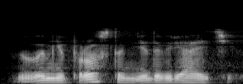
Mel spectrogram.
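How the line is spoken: Sad. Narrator (Russian): грустно сказала Симона

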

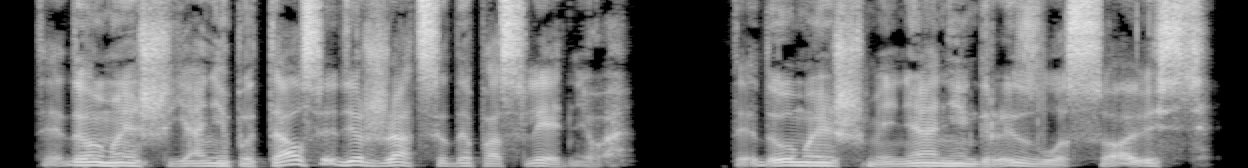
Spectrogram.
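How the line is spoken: Quiet. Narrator (Russian): тихо произнес Гао Далунь

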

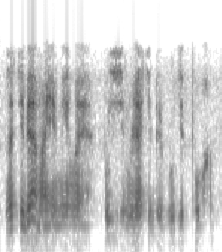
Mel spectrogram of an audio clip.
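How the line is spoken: Quiet speech. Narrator (Russian): тихо проговорил я

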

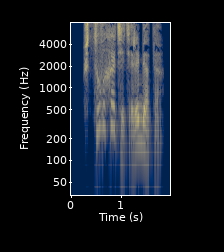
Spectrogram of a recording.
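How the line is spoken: Sighing, mocking or sad. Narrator (Russian): вздохнул Харя, то ли ерничая, то ли с глубоко запрятанными сожалением и грустью

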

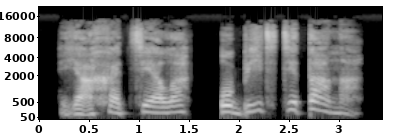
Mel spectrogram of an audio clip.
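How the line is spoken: Hissed. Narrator (Russian): прошипела королева

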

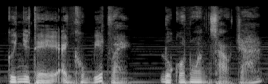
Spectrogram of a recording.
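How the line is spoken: Cold, smiling. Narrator (Vietnamese): cô ấy mỉm cười với tôi một cách thật lạnh lùng rồi nói

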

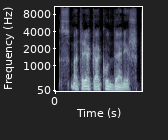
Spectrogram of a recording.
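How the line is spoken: Muttered with hatred. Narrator (Russian): пробормотал Лямин, с ненавистью

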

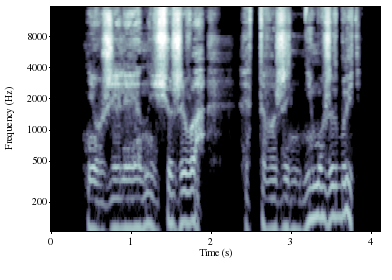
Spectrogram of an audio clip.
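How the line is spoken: Frightened mutter. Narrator (Russian): Испуганно пробормотал Мартин

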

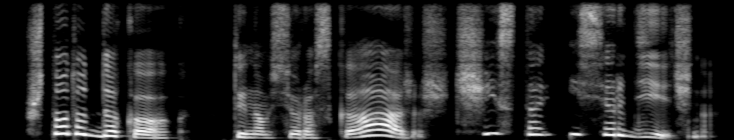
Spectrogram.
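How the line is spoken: Gentle, man's voice. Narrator (Russian): Ласково произнес усатый стражник

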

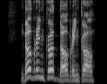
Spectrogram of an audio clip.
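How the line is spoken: Cheerful. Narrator (Ukrainian): весело сказав

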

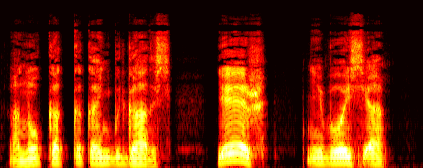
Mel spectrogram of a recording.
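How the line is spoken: Laughing. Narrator (Russian): засмеялась тетя Сима

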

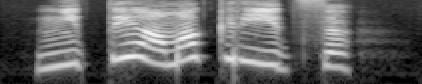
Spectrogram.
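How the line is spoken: Shouted out. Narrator (Russian): выкрикнула Ниночка

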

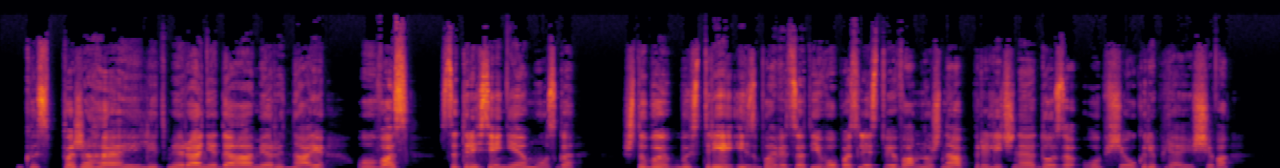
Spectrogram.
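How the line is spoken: Timid babbling. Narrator (Russian): пролепетал он

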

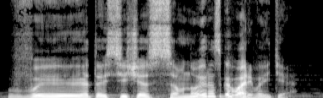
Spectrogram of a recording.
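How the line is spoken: Mumbled. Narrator (Russian): Промямлил Денис

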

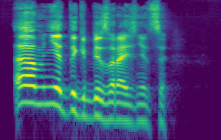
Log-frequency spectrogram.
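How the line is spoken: Enchanted sigh. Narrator (Russian): зачарованно вздохнул Мигалыч

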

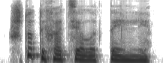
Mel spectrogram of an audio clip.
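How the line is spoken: Calm question. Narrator (Russian): спокойно спросил Крой

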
